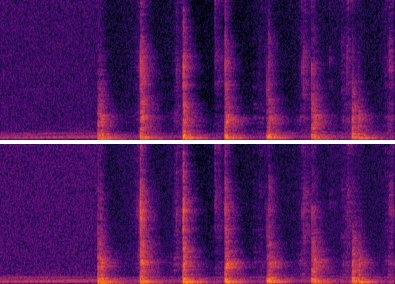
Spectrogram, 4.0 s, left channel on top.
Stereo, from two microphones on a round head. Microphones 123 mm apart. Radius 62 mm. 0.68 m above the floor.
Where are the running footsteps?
35° right (ahead or behind), 1.3 m; by 4.0 s 50° left (ahead or behind), 1.5 m.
